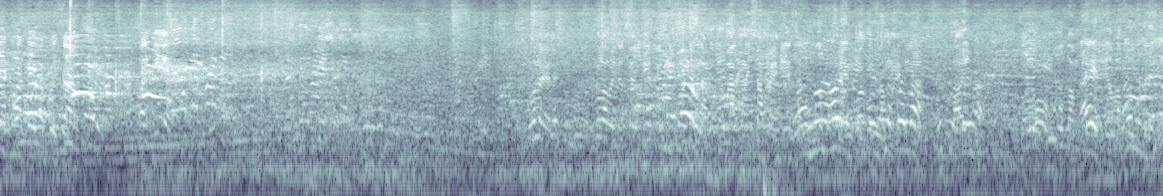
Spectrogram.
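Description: A crowd of men talks and shouts all around.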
